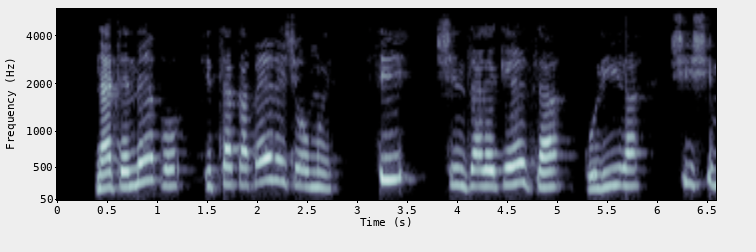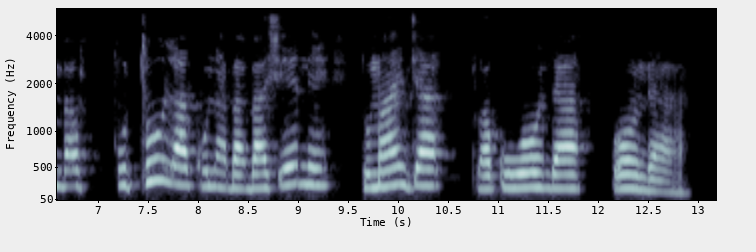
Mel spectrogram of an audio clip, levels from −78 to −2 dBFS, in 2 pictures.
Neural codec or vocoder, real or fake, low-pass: codec, 16 kHz, 8 kbps, FreqCodec, larger model; fake; 5.4 kHz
